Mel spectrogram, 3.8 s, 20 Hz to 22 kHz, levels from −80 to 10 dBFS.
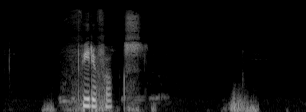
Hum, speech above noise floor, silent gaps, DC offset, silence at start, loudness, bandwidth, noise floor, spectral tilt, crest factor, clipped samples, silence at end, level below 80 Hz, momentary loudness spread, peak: none; 48 dB; none; under 0.1%; 0.5 s; -24 LUFS; 15.5 kHz; -71 dBFS; -5 dB/octave; 24 dB; under 0.1%; 0.6 s; -50 dBFS; 24 LU; -4 dBFS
